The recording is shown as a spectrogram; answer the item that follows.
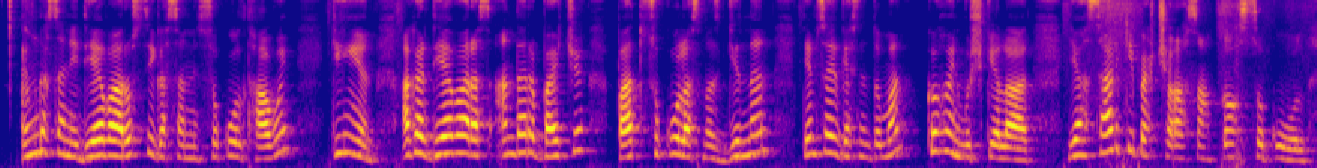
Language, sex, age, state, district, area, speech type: Kashmiri, female, 30-45, Jammu and Kashmir, Budgam, rural, spontaneous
